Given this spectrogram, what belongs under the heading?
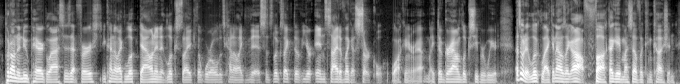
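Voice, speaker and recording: A tired young man co-hosting a podcast, chatting casually and rambling, with plenty of swearing. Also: fairly low pitch. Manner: laid-back, heavy swearing, rambling. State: tired, yawning. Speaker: podcast co-host. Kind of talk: casual chat.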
